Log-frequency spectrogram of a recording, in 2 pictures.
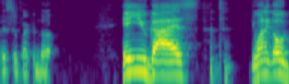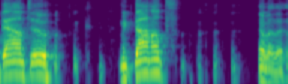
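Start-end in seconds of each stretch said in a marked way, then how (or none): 1.6-6.2 put-on Californian valley accent, high and loud. Speaker tries out an accent for listeners: valley-style american accent. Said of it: "I'll try and do an American accent".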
